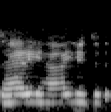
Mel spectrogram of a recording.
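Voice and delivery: very quiet, soft, hushed little therapist voice. Retelling calling Dad on Mom's birthday after she died, in a little quiet therapist voice. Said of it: "my little quiet therapist voice".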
